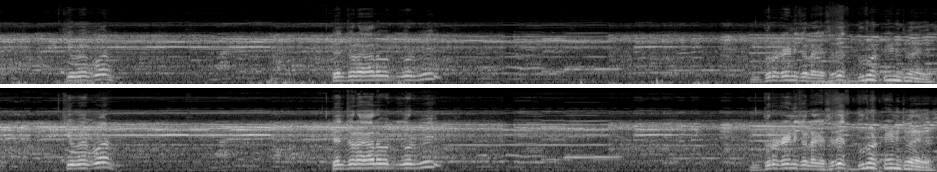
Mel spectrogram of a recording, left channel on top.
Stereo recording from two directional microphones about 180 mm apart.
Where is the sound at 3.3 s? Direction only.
Centre (ahead or behind).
